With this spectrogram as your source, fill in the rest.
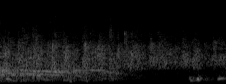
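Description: Audience at a Rotary club meeting applauding to welcome visiting students, a quiet, even patter of many hands clapping that continues throughout.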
